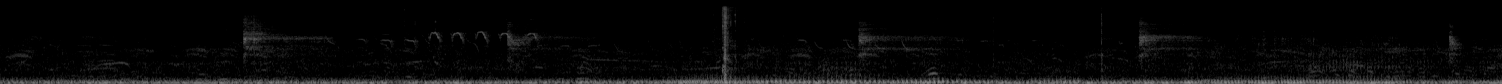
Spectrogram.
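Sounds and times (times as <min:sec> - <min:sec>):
steady low rumble: 0:00.0 - 0:15.0
harsh raspy bird call: 0:07.5 - 0:09.8, 0:10.8 - 0:12.4.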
